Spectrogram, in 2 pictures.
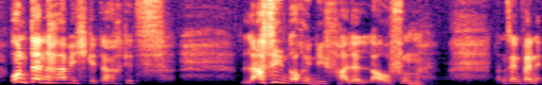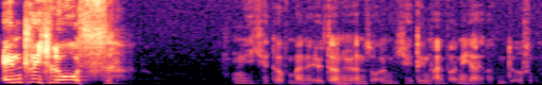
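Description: An actress playing an embittered, defiant wife in a German crime radio play, agitated and repeating herself emphatically. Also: female voice, a little high, fairly bright tone, breathy edge, exaggerated voice. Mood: subdued regret. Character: defiant, embittered wife of a burglar, denying everything.

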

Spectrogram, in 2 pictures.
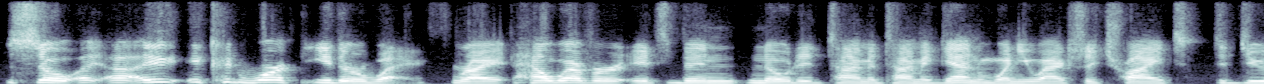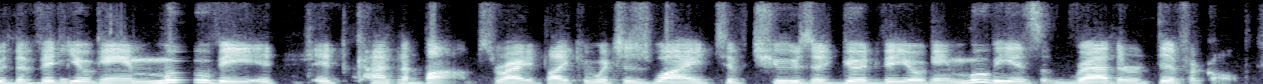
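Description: A man's voice: a little high, fairly even intonation, a little fast, hardly any pauses, fairly bright tone, no echo. A man in a casual debate, explaining his point and often checking for agreement. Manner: seeks agreement with frequent "right?". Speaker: debate contestant. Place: indoor room, video call.

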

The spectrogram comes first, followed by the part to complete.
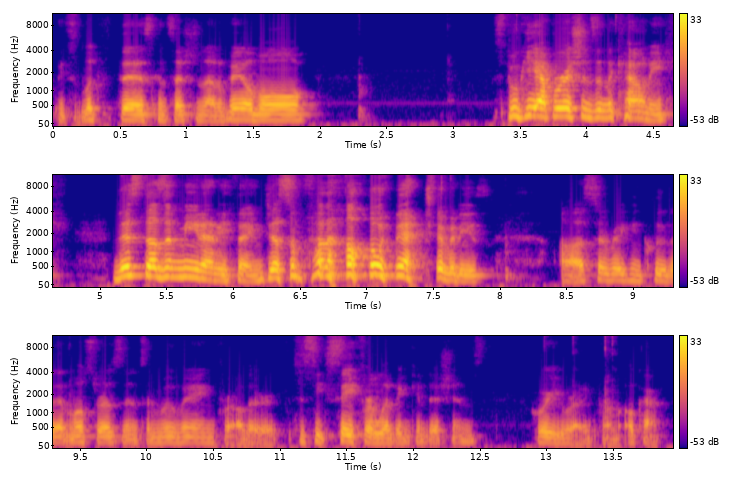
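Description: A man in his thirties talks through a puzzle live in a casual way. His mid-pitched voice has plenty of creak. He mutters unfinished thoughts to himself and leans into the bits he reads out. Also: animated, fast, mellow. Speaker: livestream host. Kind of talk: casual live puzzle-solving commentary, thinking aloud. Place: indoor room, livestream set.

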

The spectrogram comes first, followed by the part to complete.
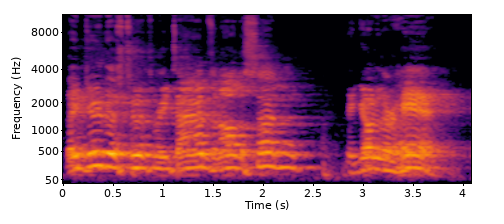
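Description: A pastor preaching a conversational sermon in a church, asking questions, repeating them and quoting scripture slowly. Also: male voice, sits high, gravelly. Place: church sanctuary. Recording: echoey church room.

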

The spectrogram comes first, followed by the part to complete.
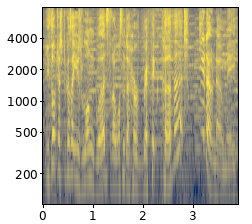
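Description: A fast-talking young man narrates a scripted comedy review, his voice high and lively as it swings up and down. He is dryly sarcastic and breaks into mock outrage now and then. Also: music in the background. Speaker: video essay host.

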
